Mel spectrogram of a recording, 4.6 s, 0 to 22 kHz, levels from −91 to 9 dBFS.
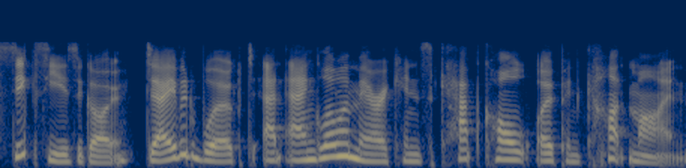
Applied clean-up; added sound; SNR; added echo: none; none; none; none.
